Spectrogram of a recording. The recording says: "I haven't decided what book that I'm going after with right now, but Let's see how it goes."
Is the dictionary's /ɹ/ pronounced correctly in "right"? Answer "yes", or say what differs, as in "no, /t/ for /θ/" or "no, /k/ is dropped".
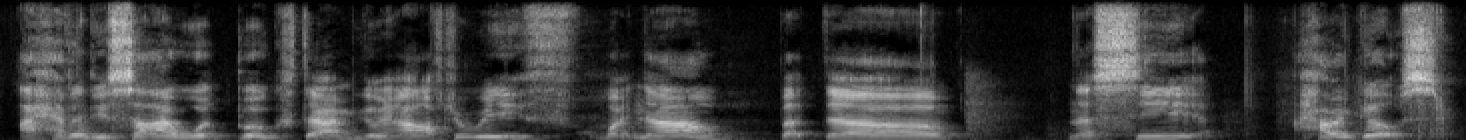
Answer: yes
